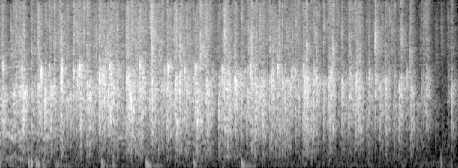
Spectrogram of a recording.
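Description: An audience applauds steadily, a dense, crackling wash of many hands clapping at once that stays loud throughout and begins to thin out in the final second.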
